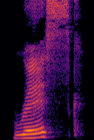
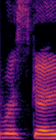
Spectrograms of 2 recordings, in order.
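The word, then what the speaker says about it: Risqué: in the shade risque every time I pronounced this in my best of beauty I always said risk which is obviously wrong but it's the shade risque and it's a gorgeous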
